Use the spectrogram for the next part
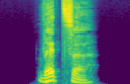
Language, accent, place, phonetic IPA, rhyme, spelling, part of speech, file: German, Germany, Berlin, [ˈvɛt͡sə], -ɛt͡sə, wetze, verb, De-wetze.ogg
- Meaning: inflection of wetzen: 1. first-person singular present 2. first/third-person singular subjunctive I 3. singular imperative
